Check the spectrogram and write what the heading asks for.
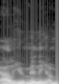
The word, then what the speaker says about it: aluminium: one in black energized aluminum those of you in the UK will be snickering about my pronunciation of aluminum wanting me to say aluminium instead well the Brits are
